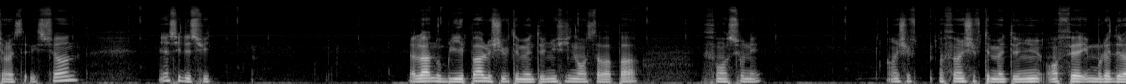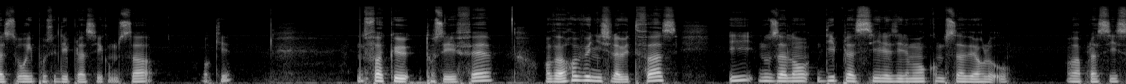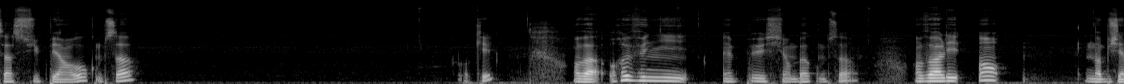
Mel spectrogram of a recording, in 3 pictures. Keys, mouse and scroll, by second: 0.1-1.2 middle drag, 1.2 shift+right click, 2.2 shift+right click, 2.6-4.3 middle drag, 4.3 shift+right click, 4.6-6.3 middle drag, 6.3 shift+right click, 6.8-8.3 middle drag, 8.3 shift+right click, 8.7-14.3 middle drag, 15.2 KP_1, 16.6-19.6 shift+scroll up 2, 19.6-22.7 drag, 27.8-29.3 scroll up 1, 29.3-32.3 drag, 32.3 Tab.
